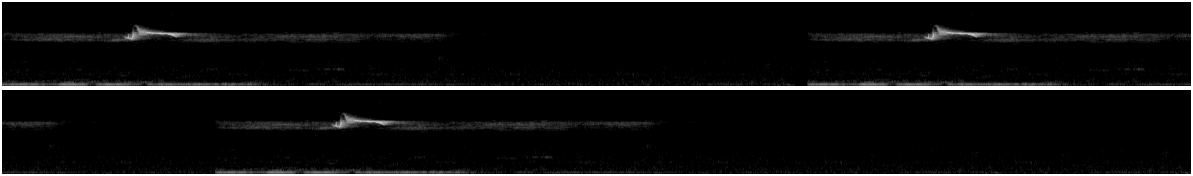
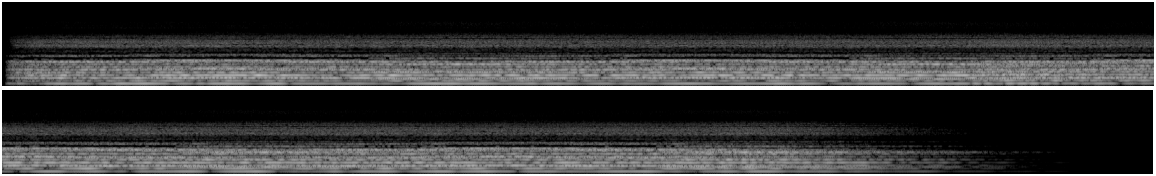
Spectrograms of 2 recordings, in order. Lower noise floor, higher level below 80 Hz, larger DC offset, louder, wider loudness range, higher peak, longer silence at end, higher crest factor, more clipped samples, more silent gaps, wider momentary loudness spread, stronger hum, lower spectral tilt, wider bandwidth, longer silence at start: second, -65 dBFS vs -79 dBFS; about the same, -66 dBFS vs -70 dBFS; neither; first, -15 LUFS vs -26 LUFS; about the same, 4 LU vs 4 LU; first, -2 dBFS vs -12 dBFS; first, 7.95 s vs 1.95 s; first, 26 dB vs 14 dB; neither; neither; first, 32 LU vs 3 LU; neither; second, 0 dB/octave vs -7 dB/octave; second, 7.4 kHz vs 10.5 kHz; first, 0.6 s vs 0.05 s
